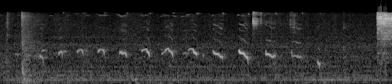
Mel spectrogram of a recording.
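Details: Lhasa Apso. A small Lhasa Apso makes a rapid series of high-pitched, tonal whimpers, each note briefly sliding downward, several per second. A low steady hum runs underneath, and a sharp burst of noise closes the sequence.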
